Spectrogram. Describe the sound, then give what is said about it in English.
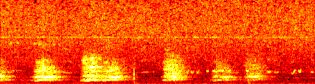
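Lord Godalming's three dogs, outside in the garden, yelp and bark in answer to his whistle in a quick run of about five sharp, excited bursts, with no voices. “It was answered by the yelping of his three dogs from outside in the garden. And their happy barks restored our spirits as they dashed in and forced the rats into a retreat.”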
